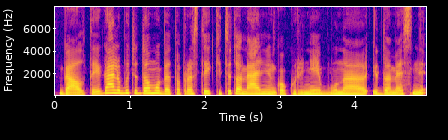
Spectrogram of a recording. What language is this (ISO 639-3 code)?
lit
